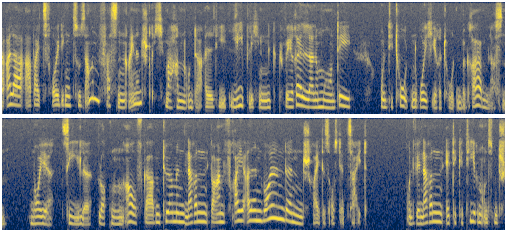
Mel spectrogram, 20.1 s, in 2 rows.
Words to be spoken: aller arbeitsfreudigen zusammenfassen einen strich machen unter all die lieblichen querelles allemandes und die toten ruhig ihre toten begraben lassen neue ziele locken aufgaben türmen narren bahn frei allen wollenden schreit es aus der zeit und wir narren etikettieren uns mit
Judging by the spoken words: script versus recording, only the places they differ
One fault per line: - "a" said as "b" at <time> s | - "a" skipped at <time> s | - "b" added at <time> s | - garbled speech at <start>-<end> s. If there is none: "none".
none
